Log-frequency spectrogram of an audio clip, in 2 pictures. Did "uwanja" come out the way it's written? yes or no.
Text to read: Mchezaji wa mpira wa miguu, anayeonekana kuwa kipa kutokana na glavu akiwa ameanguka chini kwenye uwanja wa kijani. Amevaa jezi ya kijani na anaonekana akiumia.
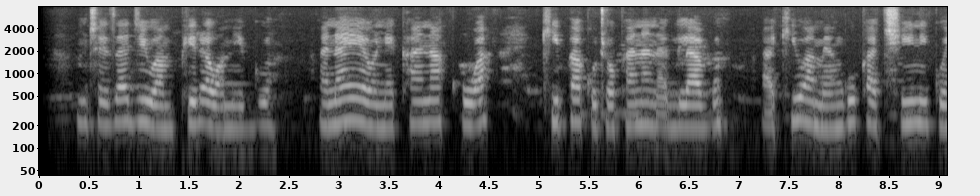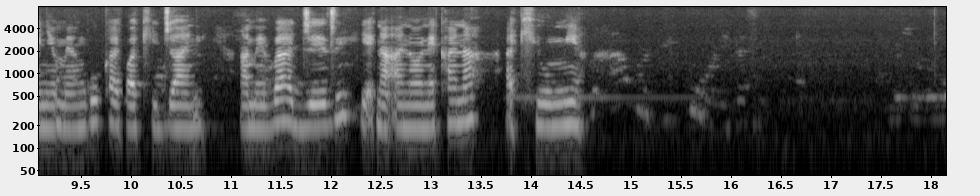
no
